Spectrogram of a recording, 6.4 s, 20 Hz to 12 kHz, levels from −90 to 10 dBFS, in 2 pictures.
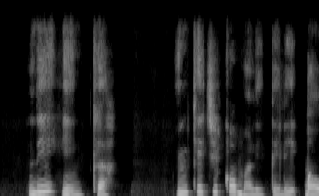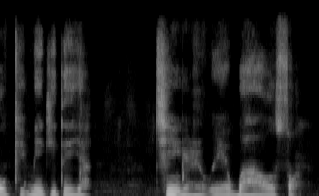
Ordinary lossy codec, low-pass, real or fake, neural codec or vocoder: none; 10.8 kHz; fake; autoencoder, 48 kHz, 128 numbers a frame, DAC-VAE, trained on Japanese speech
